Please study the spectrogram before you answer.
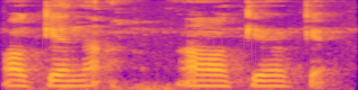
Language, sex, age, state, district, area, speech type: Malayalam, female, 30-45, Kerala, Malappuram, urban, spontaneous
